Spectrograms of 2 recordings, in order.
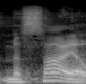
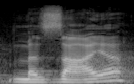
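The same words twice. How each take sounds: First: The middle consonant is a hissing S sound. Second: The middle consonant is a buzzing Z sound. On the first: The speaker calls it right. "It's pronounced Messiah with an S" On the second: The speaker calls it wrong. "I tend to naturally say Messiah with a Z"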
